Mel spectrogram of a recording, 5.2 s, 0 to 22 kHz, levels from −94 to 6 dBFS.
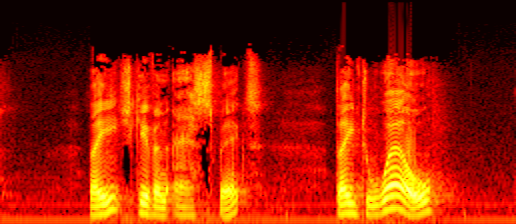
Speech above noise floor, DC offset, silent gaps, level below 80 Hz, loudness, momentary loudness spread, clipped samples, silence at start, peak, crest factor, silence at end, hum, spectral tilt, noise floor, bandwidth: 36 dB; under 0.1%; none; -50 dBFS; -14 LUFS; 13 LU; under 0.1%; 0.9 s; 0 dBFS; 16 dB; 0.8 s; none; -4 dB/octave; -49 dBFS; 10.5 kHz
